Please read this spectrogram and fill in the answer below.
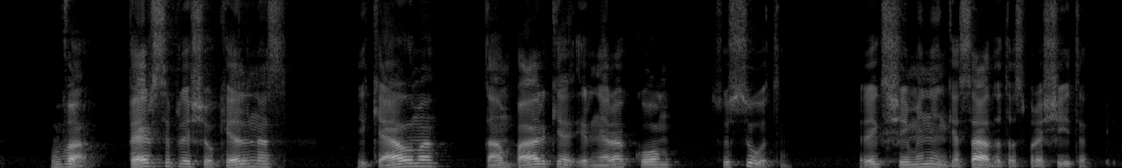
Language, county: Lithuanian, Klaipėda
